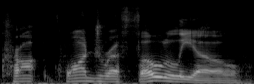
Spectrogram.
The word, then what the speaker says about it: Quadrifoglio: about project cars three don't pronounce the G in Quadrifoglio okay there you go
